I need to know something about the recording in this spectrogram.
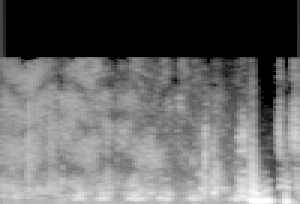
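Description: Chalkboard eraser being wiped across a blackboard, a hissy scrubbing. A man's voice starts speaking near the end.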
